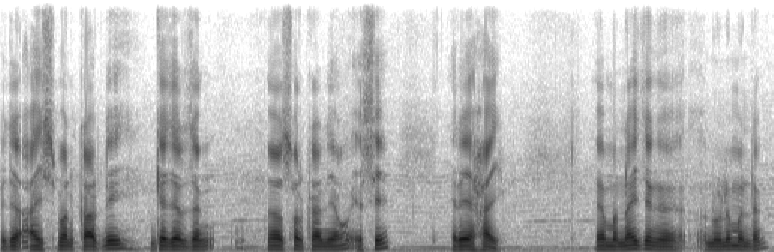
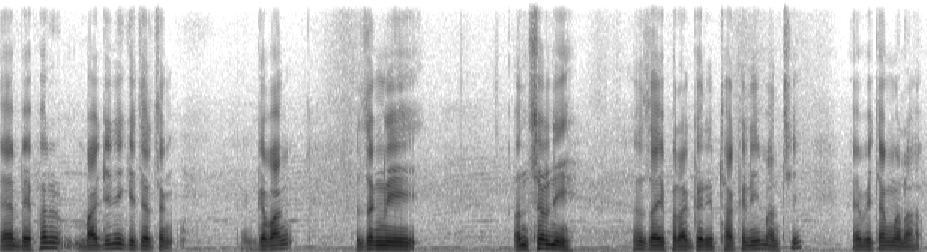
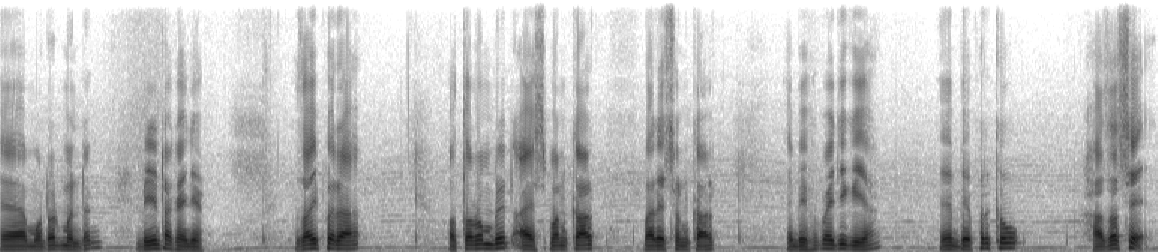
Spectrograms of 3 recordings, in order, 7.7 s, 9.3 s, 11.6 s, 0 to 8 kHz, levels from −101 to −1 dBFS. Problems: none marked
